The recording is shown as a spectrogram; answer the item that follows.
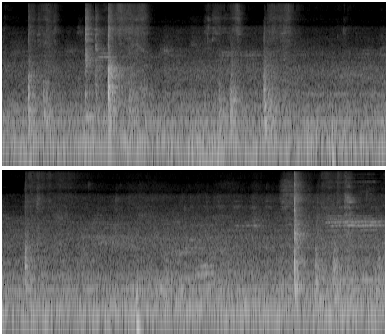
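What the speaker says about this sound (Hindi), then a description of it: "पनीर डाल के थोड़ा ऐसे घुमाऊँगी, थोड़ा स्मूथली, जैसे पनीर टूटे नहीं।" Paneer pieces stirred gently in a pan of butter paneer gravy, soft scraping with scattered clinks of a spoon against metal, close, with someone talking over it.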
